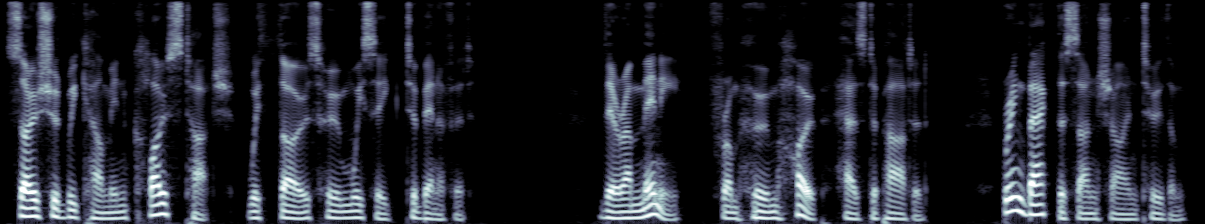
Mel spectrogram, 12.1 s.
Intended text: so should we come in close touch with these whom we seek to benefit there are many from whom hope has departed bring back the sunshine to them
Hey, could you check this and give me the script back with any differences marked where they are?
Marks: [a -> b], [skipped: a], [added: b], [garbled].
so should we come in close touch with [these -> those] whom we seek to benefit there are many from whom hope has departed bring back the sunshine to them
